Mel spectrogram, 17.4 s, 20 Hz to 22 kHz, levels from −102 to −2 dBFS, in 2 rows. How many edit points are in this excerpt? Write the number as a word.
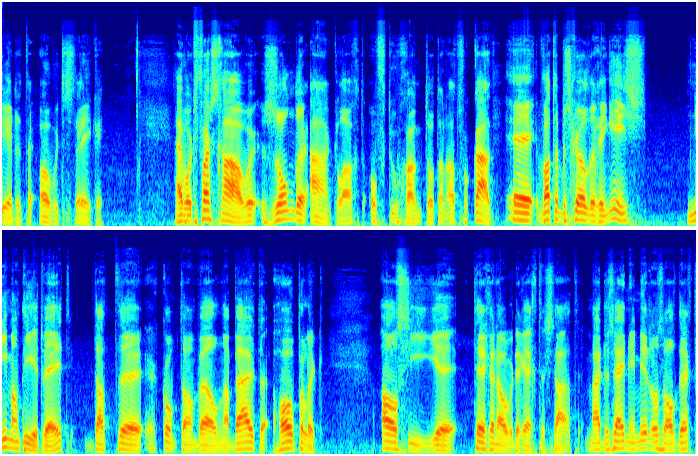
one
